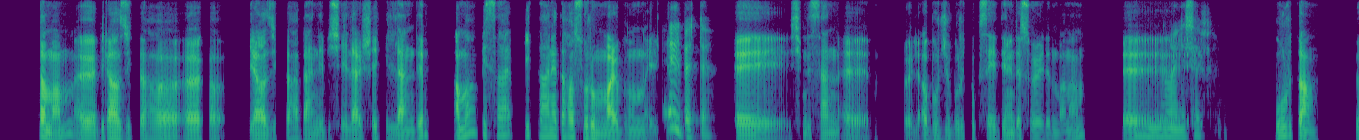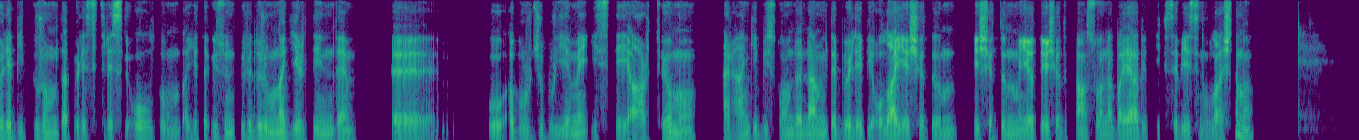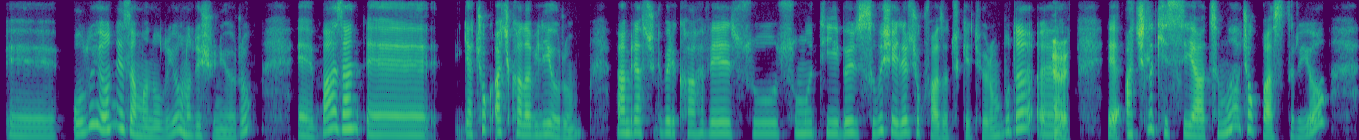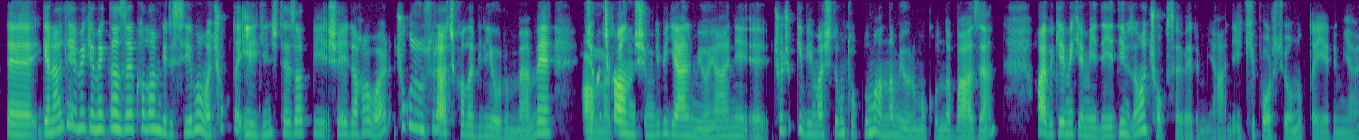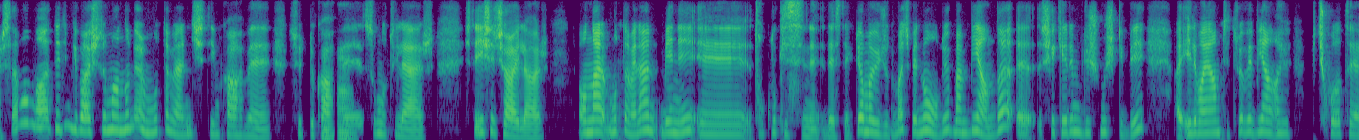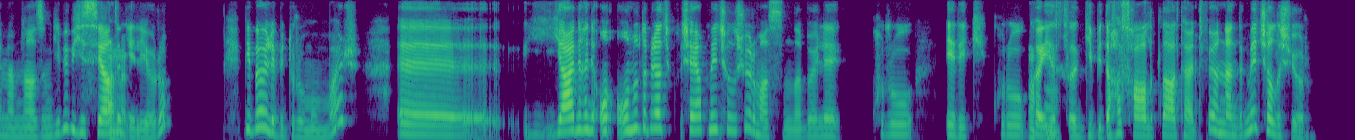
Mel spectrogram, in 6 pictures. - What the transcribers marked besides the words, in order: in English: "smoothie"; in English: "smoothie'ler"
- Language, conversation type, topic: Turkish, advice, Markette alışveriş yaparken nasıl daha sağlıklı seçimler yapabilirim?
